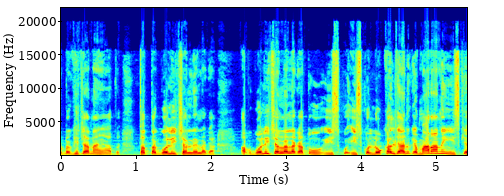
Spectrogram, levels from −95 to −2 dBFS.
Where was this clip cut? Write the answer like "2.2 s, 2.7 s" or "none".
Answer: none

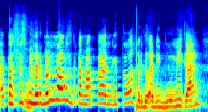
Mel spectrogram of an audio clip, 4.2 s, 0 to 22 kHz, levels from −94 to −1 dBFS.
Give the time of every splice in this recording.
2.7 s

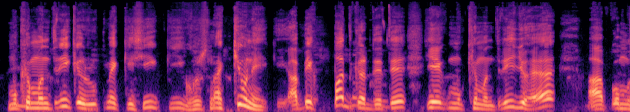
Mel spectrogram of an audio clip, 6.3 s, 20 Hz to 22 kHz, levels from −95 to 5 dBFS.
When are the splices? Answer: none

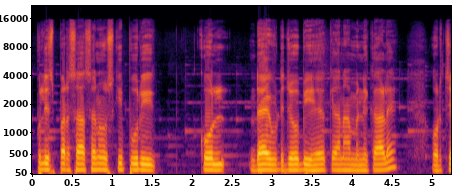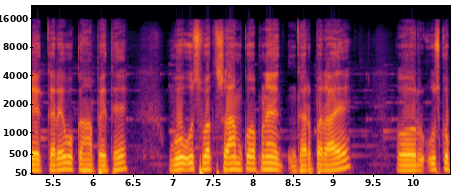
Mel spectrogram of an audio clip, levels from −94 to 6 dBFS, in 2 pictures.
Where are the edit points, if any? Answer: none

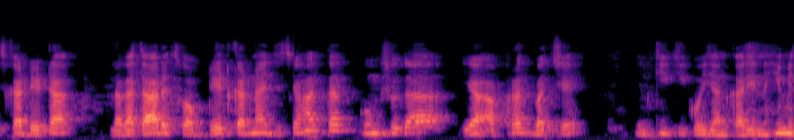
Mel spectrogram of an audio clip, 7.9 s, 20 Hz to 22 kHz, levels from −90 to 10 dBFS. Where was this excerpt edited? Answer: 2.8 s

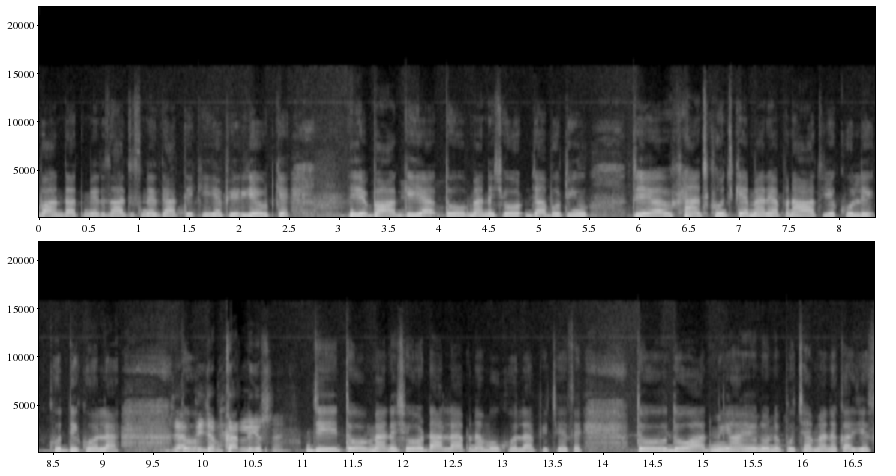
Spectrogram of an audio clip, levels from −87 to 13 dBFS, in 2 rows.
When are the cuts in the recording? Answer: none

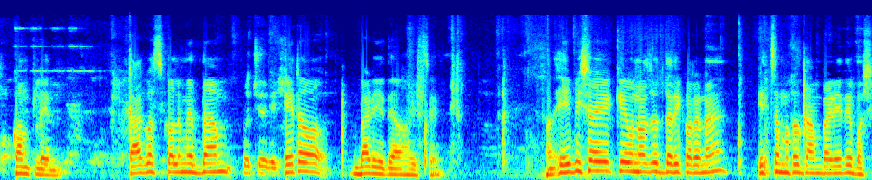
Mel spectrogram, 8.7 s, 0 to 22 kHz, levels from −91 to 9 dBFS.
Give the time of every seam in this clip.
none

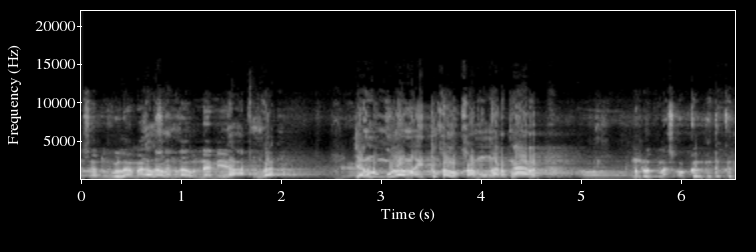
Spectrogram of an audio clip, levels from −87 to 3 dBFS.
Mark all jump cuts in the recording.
5.5 s

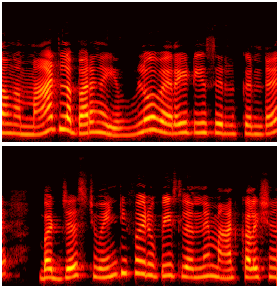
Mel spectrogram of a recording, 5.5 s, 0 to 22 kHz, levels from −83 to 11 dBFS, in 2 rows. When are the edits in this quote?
none

